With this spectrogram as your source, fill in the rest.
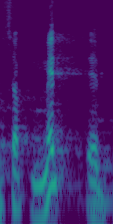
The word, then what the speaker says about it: submitted: Remember, the stress falls on the second syllable, submitted. So it takes double T, right?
